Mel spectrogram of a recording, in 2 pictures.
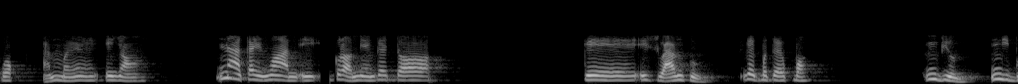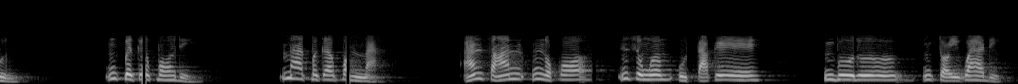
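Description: Speech over a G.711 telephone path, band-limited to 4 kHz, with packet loss filled with silence. From 3.2 to 3.36 s, about 120 ms of audio drops out across a 160 ms span, the longest single gap 100 ms. Shorter 40 ms holes fall at 11.6, 13.64 and 16.1 s. All gaps are multiples of 20 ms, which fits 20 ms packets going missing and the receiver playing silence in their place.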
